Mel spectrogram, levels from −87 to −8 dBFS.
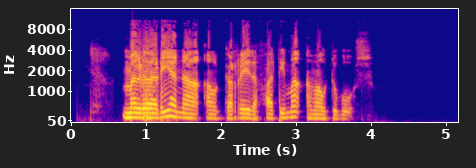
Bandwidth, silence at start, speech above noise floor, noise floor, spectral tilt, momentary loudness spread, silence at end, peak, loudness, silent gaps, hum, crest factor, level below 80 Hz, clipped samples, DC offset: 11.5 kHz; 0.25 s; 66 dB; -81 dBFS; -5.5 dB/octave; 16 LU; 1.2 s; 0 dBFS; -14 LUFS; none; none; 16 dB; -44 dBFS; under 0.1%; under 0.1%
